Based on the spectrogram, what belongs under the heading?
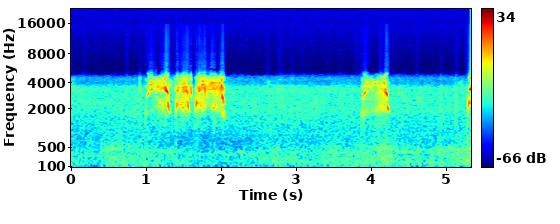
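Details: During a feeding attempt at an osprey nest in Estonia, July 2012, with the male and his chicks: a harsh trio of loud squealing whistles, a pause, then one more, over constant low rumble.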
